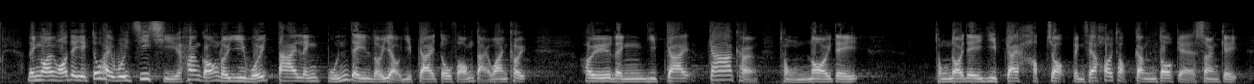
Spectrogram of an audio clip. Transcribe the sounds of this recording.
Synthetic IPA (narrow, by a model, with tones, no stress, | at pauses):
lɪ˨ŋːɔː˨˧jŋɔː˨˧t̪e˨jɪ˨k̚t̪o˥wɦɐ˨jwu˨˧jt͡siː˥t͡sʰiː˨˩hœː˥ŋkɔː˨˥ŋlɵ˨˧ɥjiː˨˧wuː˨˥jt̪aː˨jlɪ˨˧ŋpuː˨˥nt̪e˨jlɵ˨˧ɥjɐ˨˩wjiː˨˩p̚kaː˧jt̪o˧wfɔː˨˥ŋt̪a̰ː˨jwaː˥nkʰɵ˥ɥ | hɵ˧ɥlɪ˨ŋjiː˨p̚kaː˧jkaː˥kʰœː˨˩ŋ | t̪ʰʊ˨˩ŋnɔː˨˩jt̪e˨j | t̪ʰʊ˨˩ŋnɔː˨jt̪e˨jjiː˨p̚kaː˧jhɐ˨p̚t͡sɔː˧k̚pɪ˨ŋt͡sʰɛː˨˥hɔː˥jt̪ʰɔː˧kːɐ˧ŋt̪ɔː˥kɛː˧sœː˥ŋke˥j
